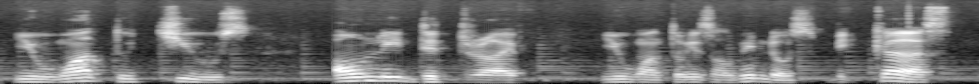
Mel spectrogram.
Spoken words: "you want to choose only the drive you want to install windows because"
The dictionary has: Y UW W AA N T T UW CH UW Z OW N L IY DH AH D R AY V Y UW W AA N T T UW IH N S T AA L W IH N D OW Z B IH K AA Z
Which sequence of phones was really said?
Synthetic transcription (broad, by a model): Y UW W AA N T T UW CH UW S OW N L IY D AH D R AY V Y UW W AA N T T UW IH S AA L W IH N D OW S B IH K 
